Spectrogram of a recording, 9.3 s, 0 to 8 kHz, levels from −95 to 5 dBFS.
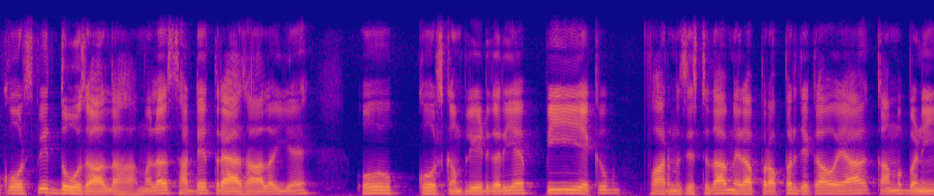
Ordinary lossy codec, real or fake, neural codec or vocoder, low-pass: none; real; none; 7.2 kHz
